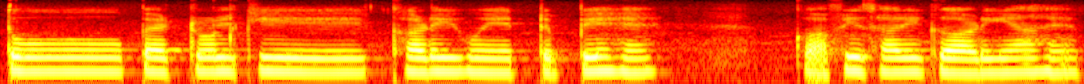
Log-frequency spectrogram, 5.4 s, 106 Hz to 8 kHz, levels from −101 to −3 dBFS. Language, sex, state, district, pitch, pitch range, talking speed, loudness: Hindi, female, Himachal Pradesh, Shimla, 205 Hz, 200-210 Hz, 90 wpm, -16 LUFS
